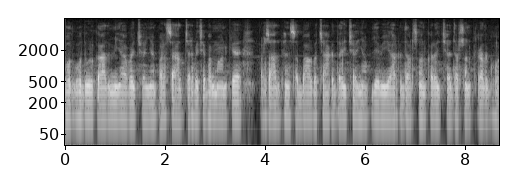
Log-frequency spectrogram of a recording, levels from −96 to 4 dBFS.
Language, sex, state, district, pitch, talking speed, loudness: Maithili, male, Bihar, Samastipur, 100 Hz, 220 wpm, -20 LUFS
